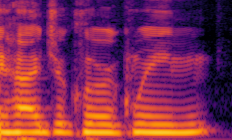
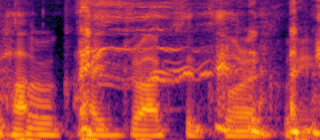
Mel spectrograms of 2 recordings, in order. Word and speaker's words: hydroxychloroquine: right now and find doctors who still say hydrochloroquine how do you pronounce it you get better pronouncing that one drama how do you say it hydroxyl hydroxychloroquine yeah so i mean our friend brendan schaub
